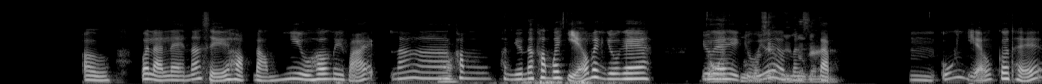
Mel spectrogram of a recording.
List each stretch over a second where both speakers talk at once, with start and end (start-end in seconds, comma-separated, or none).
7.0-8.3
